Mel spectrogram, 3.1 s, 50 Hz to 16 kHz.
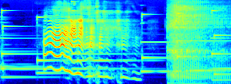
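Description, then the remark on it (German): A 7-year-old child's voice imitates a horse's neigh: a high, quavering whinny that wobbles and slides downward for over a second, then a short breathy, raspy burst. “Meine Lieblingstiere sind Pferde und die machen so.”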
